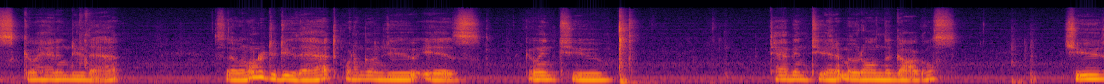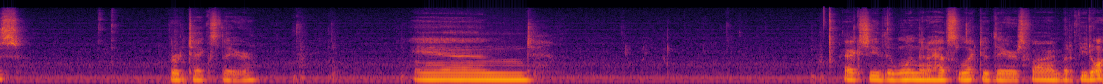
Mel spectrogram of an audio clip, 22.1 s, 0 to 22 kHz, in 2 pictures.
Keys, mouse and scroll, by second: 4.4-5.9 drag, 5.9 Tab, 11.8 click.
